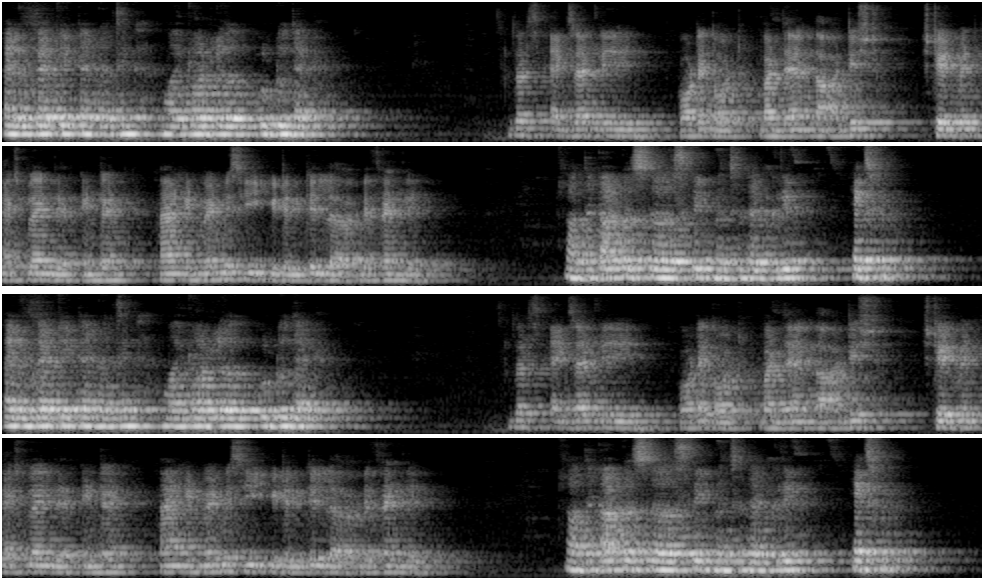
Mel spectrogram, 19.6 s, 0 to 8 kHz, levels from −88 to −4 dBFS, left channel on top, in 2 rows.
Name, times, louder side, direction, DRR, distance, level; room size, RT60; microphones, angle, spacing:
voice 1, 0.0-3.0 15.4-17.7 18.3-18.6, left 1 dB, 70° left, -8 dB, 0.8 m, -22 dB
voice 2, 5.1-6.4 6.8-8.7 9.3-11.0 11.4-14.0, left 2 dB, 25° left, 0 dB, 0.4 m, -31 dB
3.0 x 2.9 x 4.3 m, 1.4 s
head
